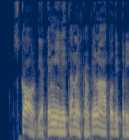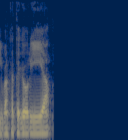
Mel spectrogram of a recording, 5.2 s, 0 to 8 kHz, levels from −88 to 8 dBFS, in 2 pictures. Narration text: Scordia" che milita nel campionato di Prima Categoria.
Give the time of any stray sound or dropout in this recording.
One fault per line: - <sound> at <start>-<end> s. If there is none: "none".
none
